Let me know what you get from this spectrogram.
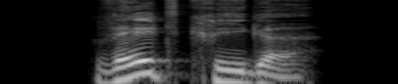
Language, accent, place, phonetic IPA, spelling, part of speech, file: German, Germany, Berlin, [ˈvɛltˌkʁiːɡə], Weltkriege, noun, De-Weltkriege.ogg
- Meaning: nominative/accusative/genitive plural of Weltkrieg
